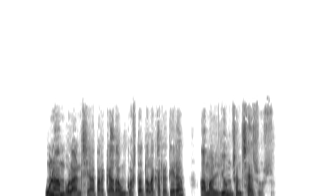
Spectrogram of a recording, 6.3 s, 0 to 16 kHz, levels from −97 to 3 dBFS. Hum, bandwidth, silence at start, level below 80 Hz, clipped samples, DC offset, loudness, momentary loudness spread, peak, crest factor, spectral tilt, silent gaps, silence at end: none; 7.6 kHz; 0.9 s; -62 dBFS; under 0.1%; under 0.1%; -18 LUFS; 9 LU; -2 dBFS; 18 dB; -7 dB/octave; 3.72-3.77 s, 3.95-4.00 s; 1.05 s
